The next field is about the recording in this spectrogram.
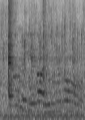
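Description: Food deep-frying in hot oil crackles and sizzles, with a sharp hissing burst near the start settling into a steady, moderate crackle.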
